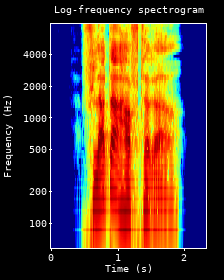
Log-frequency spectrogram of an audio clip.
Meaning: inflection of flatterhaft: 1. strong/mixed nominative masculine singular comparative degree 2. strong genitive/dative feminine singular comparative degree 3. strong genitive plural comparative degree
- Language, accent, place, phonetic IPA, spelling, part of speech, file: German, Germany, Berlin, [ˈflatɐhaftəʁɐ], flatterhafterer, adjective, De-flatterhafterer.ogg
